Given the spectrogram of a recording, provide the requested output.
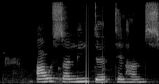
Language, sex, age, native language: Icelandic, female, 8, Icelandic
